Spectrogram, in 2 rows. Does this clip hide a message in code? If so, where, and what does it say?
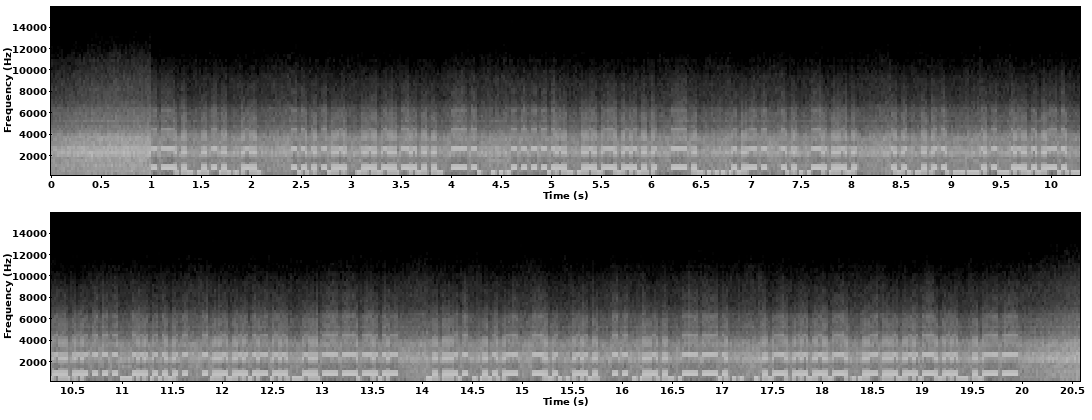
Yes: Morse code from 0.9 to 20.0 s, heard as two keyed tones. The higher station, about 24 wpm, 890 Hz: RST 48N 48N RIG IS IC7610 RUNNING 10W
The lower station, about 33 wpm, 500 Hz: WX SNOW ES 2C - HW CPY? - 73 ES GL - <AR> HA3UZY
